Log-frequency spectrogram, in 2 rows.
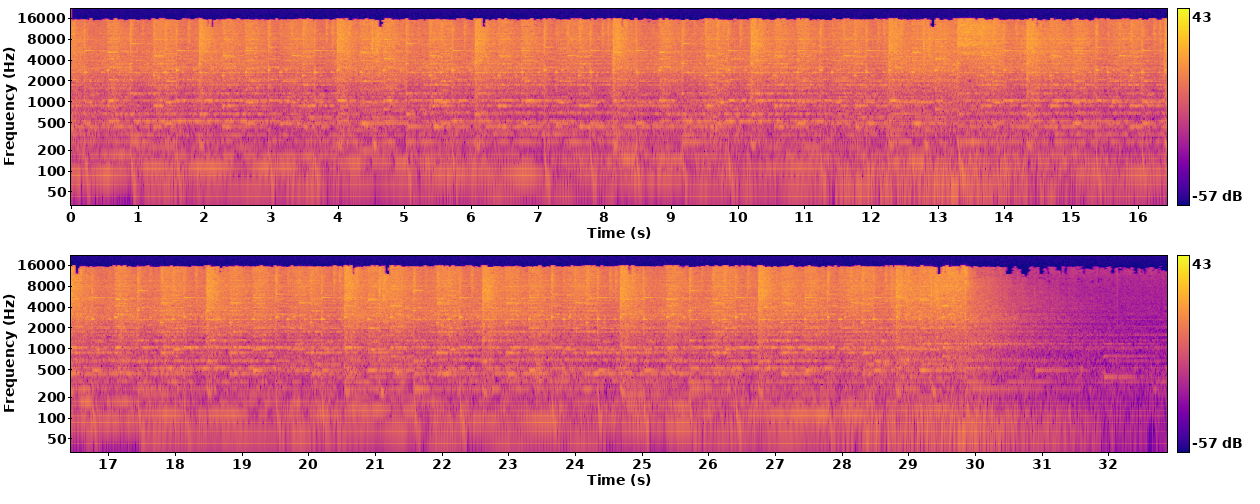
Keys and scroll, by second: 3.5 ctrl+d, 20.1 ctrl+t.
